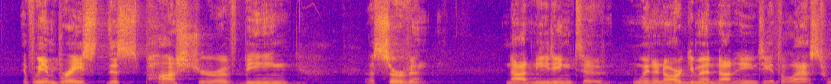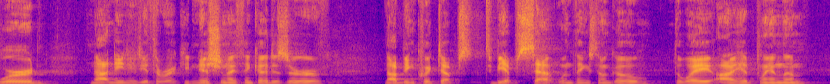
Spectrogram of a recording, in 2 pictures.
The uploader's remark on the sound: A sermon preached at Sojourn East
